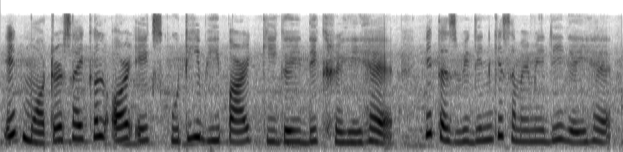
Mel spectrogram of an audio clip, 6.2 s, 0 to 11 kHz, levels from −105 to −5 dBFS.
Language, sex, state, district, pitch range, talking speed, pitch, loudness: Hindi, female, Assam, Sonitpur, 240-300 Hz, 200 wpm, 260 Hz, -16 LUFS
